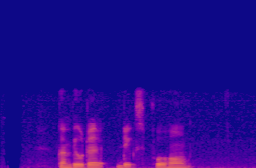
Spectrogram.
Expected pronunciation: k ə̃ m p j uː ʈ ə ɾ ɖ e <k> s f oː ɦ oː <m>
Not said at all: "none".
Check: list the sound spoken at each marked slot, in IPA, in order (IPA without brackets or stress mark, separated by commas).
k, m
